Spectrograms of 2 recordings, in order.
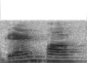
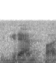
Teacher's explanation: the sound of d has been removed and n has been changed to m, and it is the mixture of these sounds, these two sounds of grand and pa, is grandpa here.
